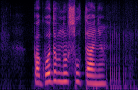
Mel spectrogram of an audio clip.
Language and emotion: Russian, neutral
